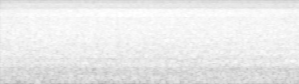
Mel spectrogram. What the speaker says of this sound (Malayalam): രാവിലെ തന്നെ നല്ല ഹൈറ്റുള്ള ഒരു വെള്ളച്ചാട്ടം കണ്ട് നിൽക്കുകയാണ്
